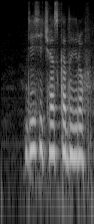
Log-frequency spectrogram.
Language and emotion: Russian, neutral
